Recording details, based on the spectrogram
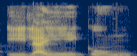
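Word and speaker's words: إليكم: ইয়া লামু ইন্না ইলাইকুম ইন এখানে গুন্না আছে না তিন আলিফ টেনে পড়তে হবে ইলাই এখানে হামজার উচ্চারণ স্পষ্ট করতে হবে ইলাইকুম ইন্না ইলাইকুম ইন্না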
